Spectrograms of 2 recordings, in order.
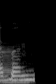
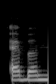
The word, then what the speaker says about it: Ebon: Yeah, Eben. Eben, yeah.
